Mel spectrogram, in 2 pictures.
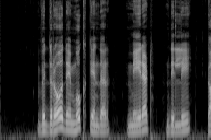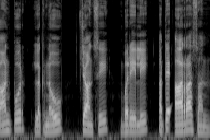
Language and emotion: Punjabi, neutral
